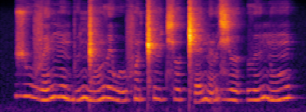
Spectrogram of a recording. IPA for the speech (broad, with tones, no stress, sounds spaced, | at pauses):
ʒ u˥˧ v ɛ˩˥ ŋ ũ˥˧ b ɨ˩˥ ŋ͡ǁ ũ˩˥ ð ɪ˥˧ w u˩˥ f ə̃˥˧ ǁʰ ʉ˥˧ t͡ɕʰ ɤ˥˧ ǁʰ ɛ˩˥ n ə̃˩˥ r ʑ ə˥˧ | ð ɨ˩˥ n ũ˩˥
